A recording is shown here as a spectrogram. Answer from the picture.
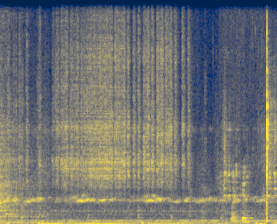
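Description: Rattlesnake shaking its tail rattle, a continuous dry buzz that starts about half a second in: the snake's defensive warning.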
